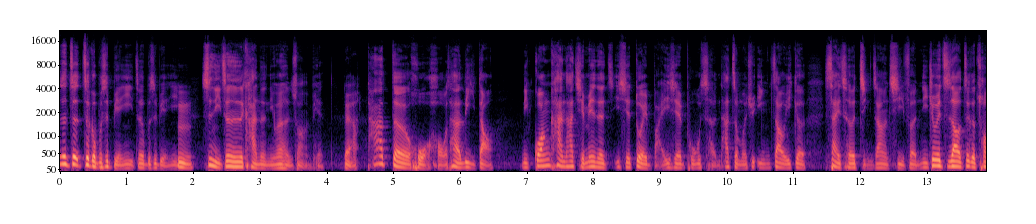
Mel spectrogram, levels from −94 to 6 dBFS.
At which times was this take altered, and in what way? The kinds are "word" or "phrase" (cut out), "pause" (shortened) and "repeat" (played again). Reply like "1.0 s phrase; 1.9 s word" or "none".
none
